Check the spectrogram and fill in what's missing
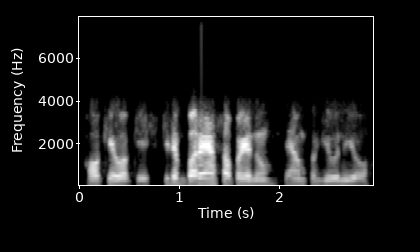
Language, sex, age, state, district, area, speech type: Goan Konkani, male, 45-60, Goa, Ponda, rural, conversation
